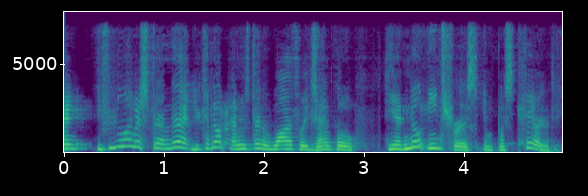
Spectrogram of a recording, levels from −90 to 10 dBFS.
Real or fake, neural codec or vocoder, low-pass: fake; codec, 16 kHz in and 24 kHz out, 0.6 kbps, FireRedTTS-2 codec; 7.2 kHz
